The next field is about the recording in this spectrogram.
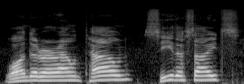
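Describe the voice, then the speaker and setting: A man's voice: high-pitched, steady tone, slow, a little mellow, clear, resonant tone, voice pushed up. A man voicing a frank, easygoing young male pony adventurer in a storybook, with a casual, slightly dismissive manner.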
